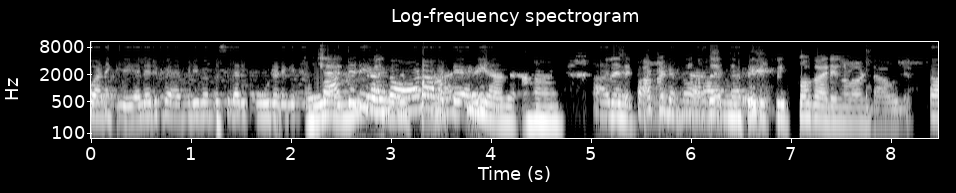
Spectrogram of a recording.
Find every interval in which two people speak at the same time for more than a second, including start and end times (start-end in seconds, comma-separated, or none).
2.2-4.0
